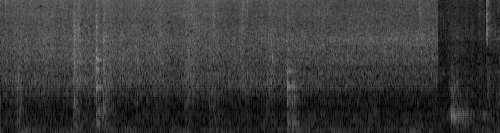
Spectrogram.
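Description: Ground beef and sliced onion sizzling in a frying pan, a steady hiss broken by a few clicks and scrapes of a utensil stirring and breaking up the meat. The sizzle cuts off suddenly near the end.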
